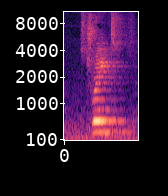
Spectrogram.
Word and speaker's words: straight: Walk, talk, straight, more, caught, calm. So in this word here, in walk, L is silent. In straight, G and H are silent.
